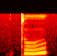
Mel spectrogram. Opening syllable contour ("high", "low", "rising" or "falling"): rising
